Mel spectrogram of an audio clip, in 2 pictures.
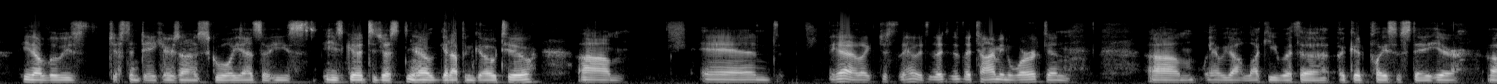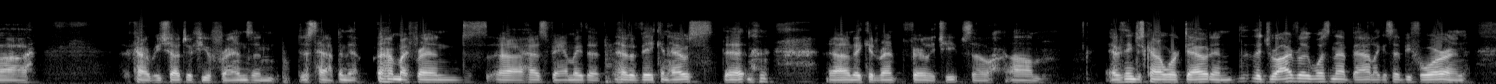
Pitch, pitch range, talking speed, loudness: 105 Hz, 100-115 Hz, 200 wpm, -20 LUFS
